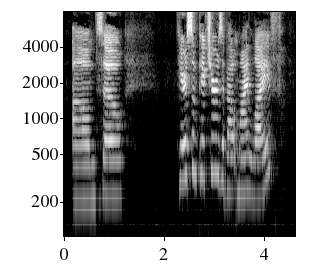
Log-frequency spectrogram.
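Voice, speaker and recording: Audible room echo surrounds a woman speaking fairly slowly in a fairly high pitch with a bright, sharp tone. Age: 20s. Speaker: college instructor. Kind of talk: lecture. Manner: animated.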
